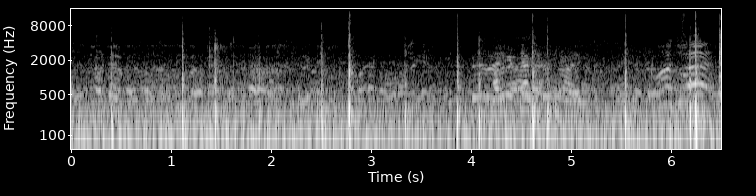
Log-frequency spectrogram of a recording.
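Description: A volleyball struck by players' hands during a rally, heard as a series of sharp slaps at irregular intervals, the loudest a little under three seconds in. Indistinct voices from the crowd are heard in the background.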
